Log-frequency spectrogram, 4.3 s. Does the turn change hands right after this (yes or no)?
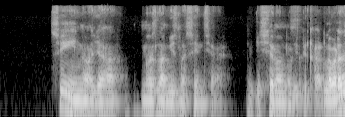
no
